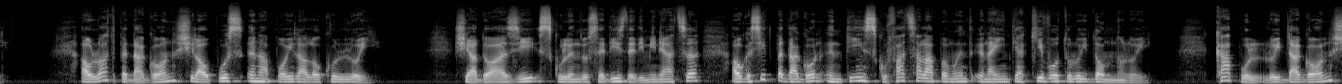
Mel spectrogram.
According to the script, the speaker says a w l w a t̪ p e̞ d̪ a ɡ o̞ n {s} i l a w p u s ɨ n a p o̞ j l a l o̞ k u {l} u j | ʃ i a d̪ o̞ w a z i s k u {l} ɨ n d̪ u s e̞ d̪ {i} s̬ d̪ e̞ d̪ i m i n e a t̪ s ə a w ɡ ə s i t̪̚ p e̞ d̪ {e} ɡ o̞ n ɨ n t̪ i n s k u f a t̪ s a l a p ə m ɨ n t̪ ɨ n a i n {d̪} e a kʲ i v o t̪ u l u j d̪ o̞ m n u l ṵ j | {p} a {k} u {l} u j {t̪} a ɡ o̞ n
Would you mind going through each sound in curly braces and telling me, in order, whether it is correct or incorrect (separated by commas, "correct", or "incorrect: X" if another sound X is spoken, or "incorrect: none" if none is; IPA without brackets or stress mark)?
incorrect: ʃ, incorrect: lː, correct, correct, incorrect: a, incorrect: t̪, incorrect: k, incorrect: p, incorrect: lː, incorrect: d̪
